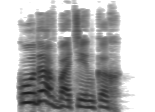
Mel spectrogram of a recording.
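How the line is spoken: Barking landlady. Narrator (Russian): рявкнула хозяйка

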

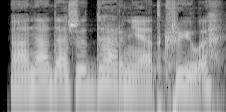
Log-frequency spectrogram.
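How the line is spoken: Laughing. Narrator (Russian): Страсть рассмеялась

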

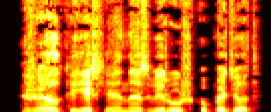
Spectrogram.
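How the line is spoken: Sighing Siberian man. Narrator (Russian): вздохнув, проговорил сибиряк по-русски

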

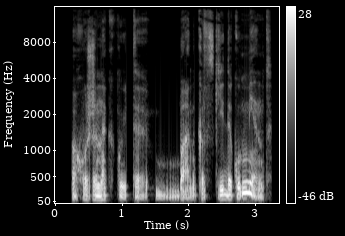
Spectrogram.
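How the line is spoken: Muttered. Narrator (Russian): пробормотал Семен

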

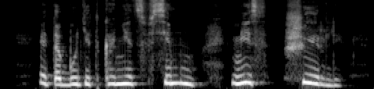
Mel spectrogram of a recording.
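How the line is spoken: Sobbing. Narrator (Russian): всхлипывала

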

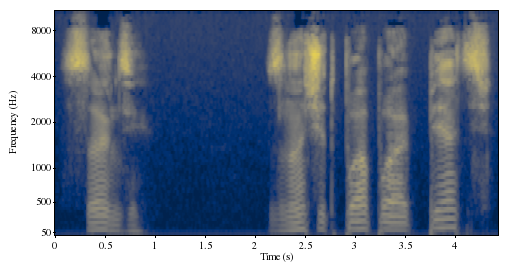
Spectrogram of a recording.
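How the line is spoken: Sudden childlike sob. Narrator (Russian): Он вдруг всхлипнул, как в детстве

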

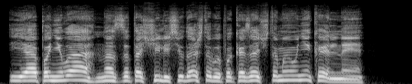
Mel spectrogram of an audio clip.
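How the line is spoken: Quarrelsome tone. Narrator (Russian): склочным тоном изрекла бизнес-леди

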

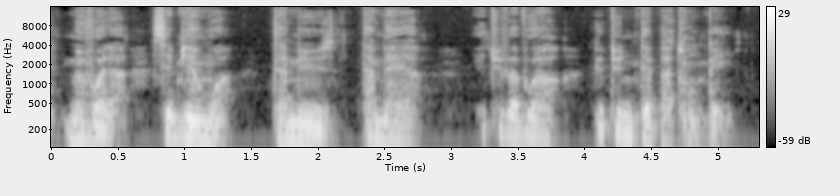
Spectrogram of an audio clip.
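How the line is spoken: Fairy's exclamation. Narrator (French): s'écria la fée

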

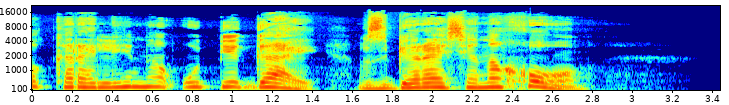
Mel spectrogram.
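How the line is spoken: Father's sudden shout. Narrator (Russian): Вдруг папа закричал

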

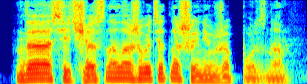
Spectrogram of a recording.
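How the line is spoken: Gloomy. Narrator (Russian): мрачно проговорил Иларион

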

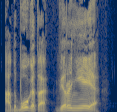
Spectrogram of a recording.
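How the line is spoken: Shouting. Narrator (Russian): Феофан кричал

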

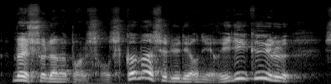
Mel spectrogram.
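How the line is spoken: Exclaimed. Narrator (French): s'écria Stepan Arkadievitch

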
